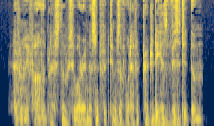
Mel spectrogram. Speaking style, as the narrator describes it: murmured

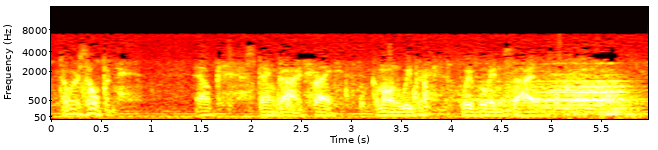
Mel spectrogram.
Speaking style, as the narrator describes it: he whispered

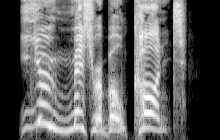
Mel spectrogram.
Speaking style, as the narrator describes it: screamed

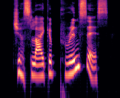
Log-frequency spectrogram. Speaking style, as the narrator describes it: the second brother sneered

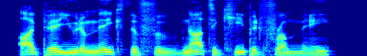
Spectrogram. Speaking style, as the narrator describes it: he grunts

